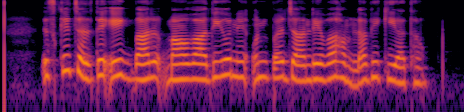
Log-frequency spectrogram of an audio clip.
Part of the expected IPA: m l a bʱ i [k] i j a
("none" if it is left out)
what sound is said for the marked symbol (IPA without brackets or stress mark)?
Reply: k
